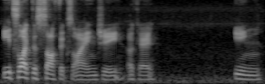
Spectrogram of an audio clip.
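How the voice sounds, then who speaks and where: A woman with a very deep voice speaks slowly while live streaming a game. She chats with viewers, thinking aloud in a rambling, opinionated manner.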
